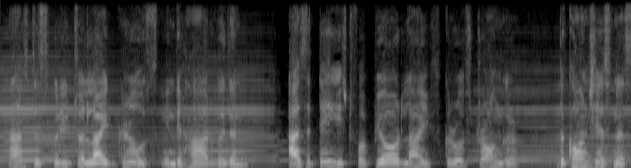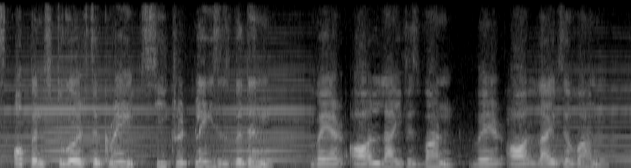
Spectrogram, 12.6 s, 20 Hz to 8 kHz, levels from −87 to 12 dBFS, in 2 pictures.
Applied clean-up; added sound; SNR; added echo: none; Bowed string instrument; 13 dB; none.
